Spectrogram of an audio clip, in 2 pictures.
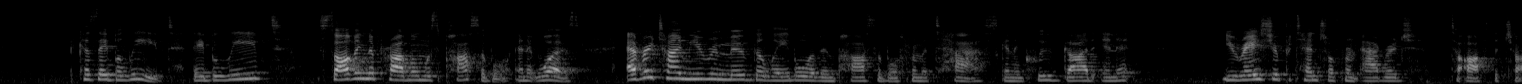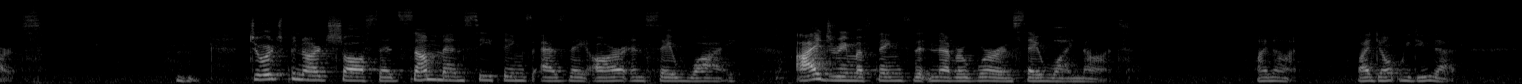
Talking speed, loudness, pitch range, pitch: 140 wpm, -37 LUFS, 160-205 Hz, 175 Hz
